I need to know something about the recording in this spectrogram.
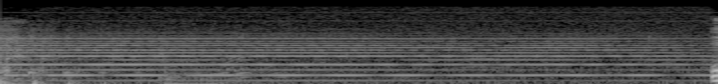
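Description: A quiet, steady sustained drone note from the musical accompaniment, rich in even overtones and slowly fading.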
